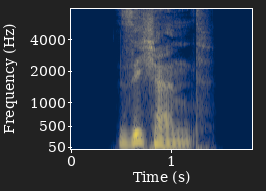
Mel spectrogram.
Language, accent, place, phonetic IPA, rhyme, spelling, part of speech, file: German, Germany, Berlin, [ˈzɪçɐnt], -ɪçɐnt, sichernd, verb, De-sichernd.ogg
- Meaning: present participle of sichern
